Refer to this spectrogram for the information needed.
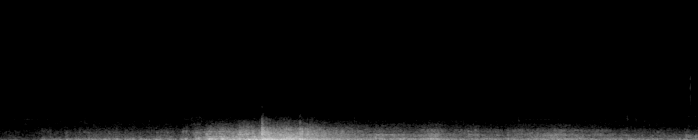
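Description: A long low rolling thunder swells over a couple of seconds, peaks, then slowly rolls away into a steady grumble, with a faint hiss of rain underneath and no voices.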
